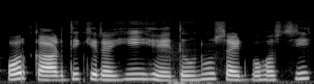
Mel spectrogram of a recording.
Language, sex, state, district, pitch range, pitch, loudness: Hindi, female, Madhya Pradesh, Bhopal, 205-245 Hz, 215 Hz, -17 LUFS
